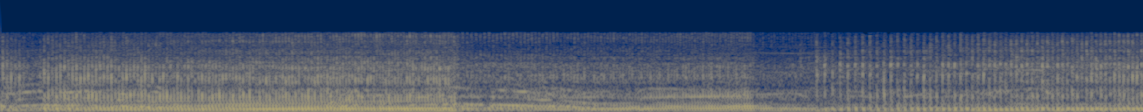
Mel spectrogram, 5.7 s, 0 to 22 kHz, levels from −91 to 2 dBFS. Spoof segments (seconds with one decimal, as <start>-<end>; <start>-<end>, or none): 1.9-3.9

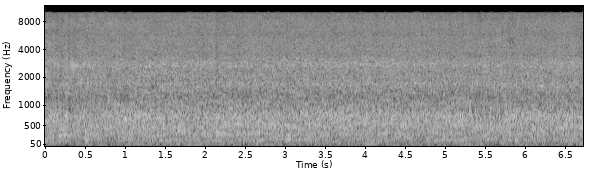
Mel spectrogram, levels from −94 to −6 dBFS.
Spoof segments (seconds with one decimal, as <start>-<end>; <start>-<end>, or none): 0.0-0.9; 5.2-5.9

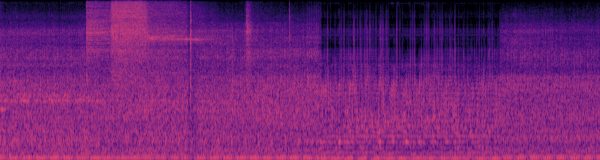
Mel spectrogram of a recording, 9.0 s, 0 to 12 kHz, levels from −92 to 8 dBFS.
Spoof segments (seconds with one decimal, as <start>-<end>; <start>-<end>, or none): 4.8-7.5

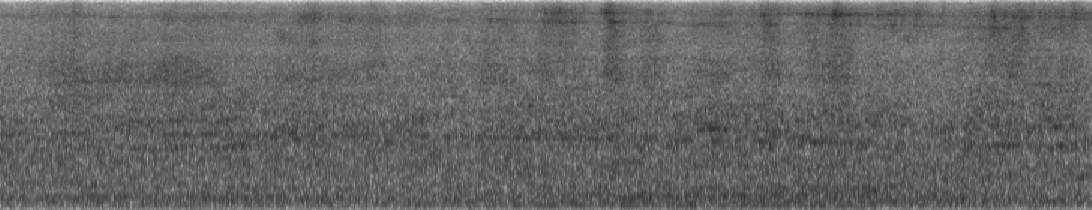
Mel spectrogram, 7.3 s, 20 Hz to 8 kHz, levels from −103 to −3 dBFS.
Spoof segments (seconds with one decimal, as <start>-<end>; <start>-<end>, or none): 0.9-2.9

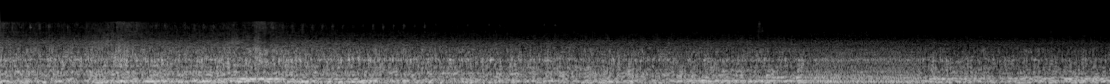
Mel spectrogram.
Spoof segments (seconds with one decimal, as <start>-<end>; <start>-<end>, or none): 0.0-8.1; 9.2-11.1

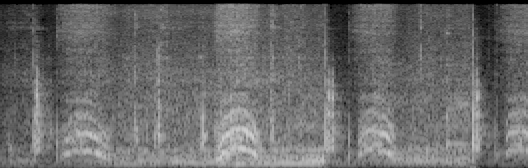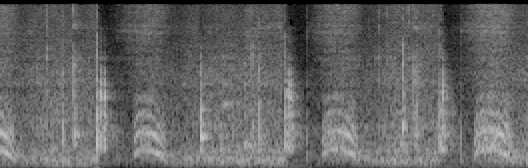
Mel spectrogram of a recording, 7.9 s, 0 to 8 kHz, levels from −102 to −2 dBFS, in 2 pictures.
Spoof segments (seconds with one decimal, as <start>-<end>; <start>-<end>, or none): 0.0-0.7; 1.3-2.1; 5.8-6.3; 6.9-7.9

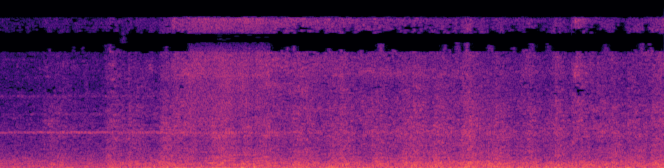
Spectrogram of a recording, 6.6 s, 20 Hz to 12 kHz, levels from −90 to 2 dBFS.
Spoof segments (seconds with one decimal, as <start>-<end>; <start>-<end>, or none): 1.9-2.7

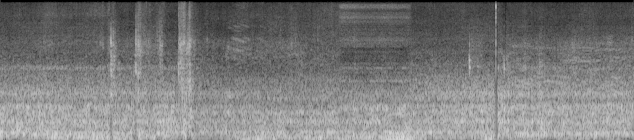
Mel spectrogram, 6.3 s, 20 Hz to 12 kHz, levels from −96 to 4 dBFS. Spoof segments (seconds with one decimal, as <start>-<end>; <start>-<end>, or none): 3.4-4.1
